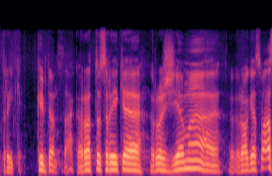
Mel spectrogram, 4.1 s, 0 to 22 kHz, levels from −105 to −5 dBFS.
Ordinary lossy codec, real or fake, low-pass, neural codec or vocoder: Opus, 64 kbps; real; 10.8 kHz; none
